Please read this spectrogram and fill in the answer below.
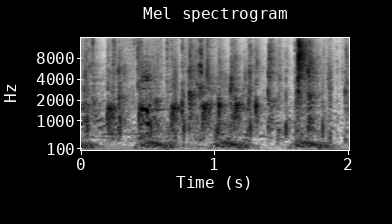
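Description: Percussive music: a low drum beat about twice a second under a dense run of sharp taps and strikes.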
